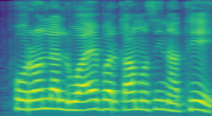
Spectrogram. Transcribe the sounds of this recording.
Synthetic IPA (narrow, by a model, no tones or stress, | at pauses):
pʰoɾənlaluajebəɾkaməsinat̪ʰe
